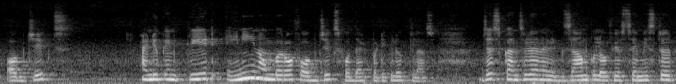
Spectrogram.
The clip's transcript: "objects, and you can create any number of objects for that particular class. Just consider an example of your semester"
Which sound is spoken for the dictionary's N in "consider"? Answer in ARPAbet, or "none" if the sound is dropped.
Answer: N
